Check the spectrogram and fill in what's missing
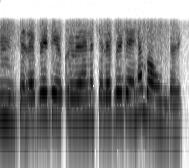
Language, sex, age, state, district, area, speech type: Telugu, female, 18-30, Andhra Pradesh, Srikakulam, urban, conversation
